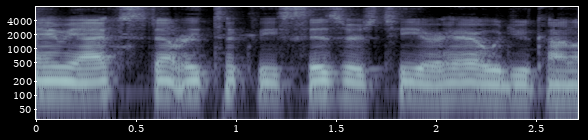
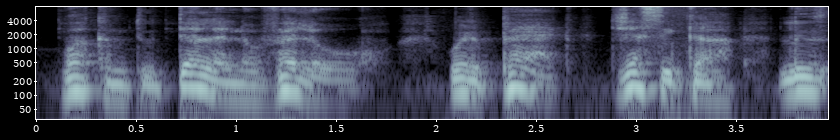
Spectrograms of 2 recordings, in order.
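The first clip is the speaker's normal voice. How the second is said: slow put-on Spanish-language TV host accent; 2 semitones higher than usual. Imitating a telenovela show opening in a put-on accent. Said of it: "I did a better accent than you".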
